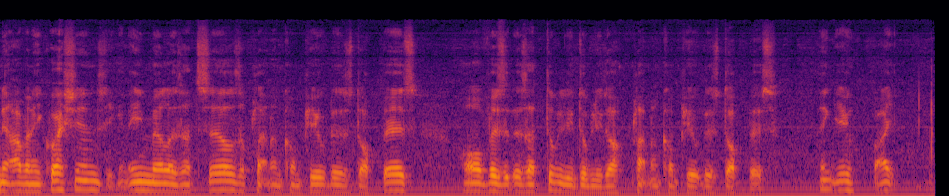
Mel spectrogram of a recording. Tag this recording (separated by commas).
Speech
